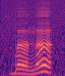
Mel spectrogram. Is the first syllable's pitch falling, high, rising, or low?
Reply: low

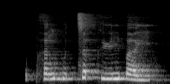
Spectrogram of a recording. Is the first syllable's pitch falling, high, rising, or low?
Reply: rising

